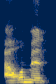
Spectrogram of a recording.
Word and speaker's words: LMNT: Element makes a really good one. It's LMNT.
